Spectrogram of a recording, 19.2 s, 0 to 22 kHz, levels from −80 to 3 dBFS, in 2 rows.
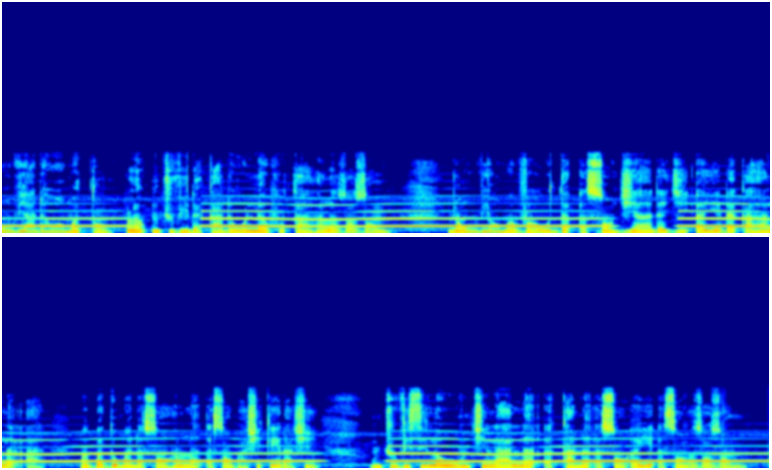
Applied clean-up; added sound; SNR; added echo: none; Wind instrument, woodwind instrument; -1 dB; none.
